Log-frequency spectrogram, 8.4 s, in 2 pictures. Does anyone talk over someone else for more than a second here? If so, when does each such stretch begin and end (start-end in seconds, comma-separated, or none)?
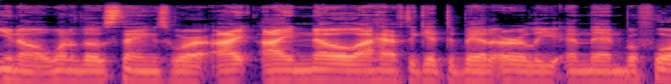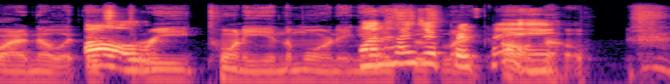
6.4-7.7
